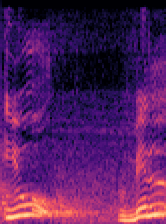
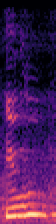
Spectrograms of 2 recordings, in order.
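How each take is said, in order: First: Said in the usual way. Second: "You will" run together as one syllable, yool; contracted you'll. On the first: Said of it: "नहीं बोलते". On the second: Shown as a demonstration. Teacher showing students the short form, "You will" contracted to you'll. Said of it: "short में क्या कर देते हैं?".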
